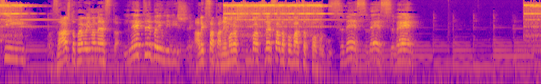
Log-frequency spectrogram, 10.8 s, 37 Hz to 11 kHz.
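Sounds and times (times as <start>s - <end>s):
telephone ringing: 0.0s - 1.5s, 4.4s - 7.2s, 10.5s - 10.8s
speech: 0.1s - 8.4s.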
